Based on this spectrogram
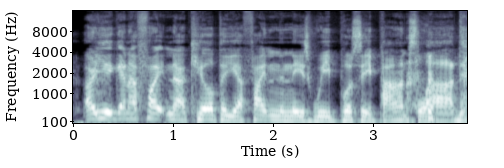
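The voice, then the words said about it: Put-on Scottish accent. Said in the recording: “I have too much fun with the accent. I can't stop. ... an actual Scotsman”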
